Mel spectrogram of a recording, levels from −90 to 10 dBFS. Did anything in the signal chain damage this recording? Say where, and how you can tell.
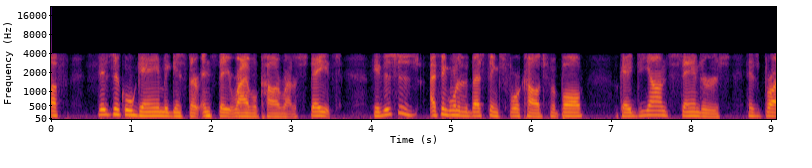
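Yes, at the codec stage, for the whole clip: this is GSM full-rate coding, and the damage is plainly audible. The speech has a constant buzzy, gravelly roughness, and nothing reaches above 3.8 kHz. The codec models the vocal tract and drives it with a regular pulse train that keeps only every third excitation sample, which fits a 13 kbps full-rate stream. A plain telephone band-limit would sound dull but clean, without this grainy buzz.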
